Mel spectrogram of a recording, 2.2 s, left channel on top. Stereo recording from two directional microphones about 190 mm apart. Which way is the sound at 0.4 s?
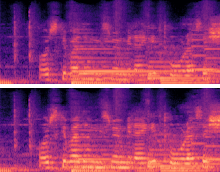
Centre (ahead or behind).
